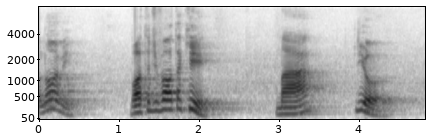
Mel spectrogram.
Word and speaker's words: Mário: Mario. Acentua porque a paroxítona terminada em ditongo. Separa o i e o o. Mario. O que aconteceu? Quem é a sílaba tônica? A antepenúltima. Todas as antepenúltimas são acentuadas.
